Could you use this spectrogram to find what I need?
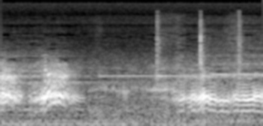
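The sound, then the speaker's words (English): A dog that has a hunting rifle gives two short bursts of barking, the second stretched out and yelping, with a few sharp clicks in between and no one talking. “Get the gun away from the dog.”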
